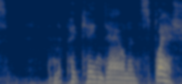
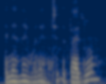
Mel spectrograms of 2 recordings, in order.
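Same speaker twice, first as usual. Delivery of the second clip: ordinary delivery, nothing marked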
